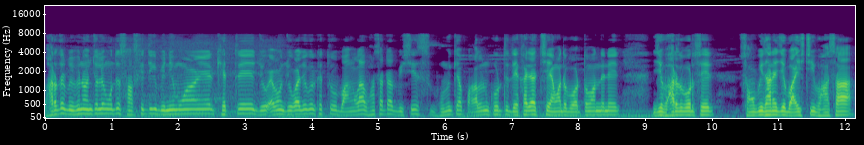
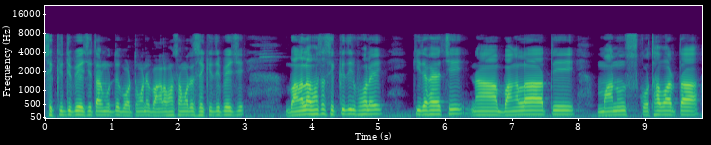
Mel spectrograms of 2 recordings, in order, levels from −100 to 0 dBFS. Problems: none marked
